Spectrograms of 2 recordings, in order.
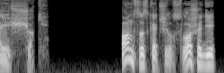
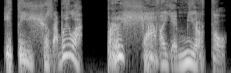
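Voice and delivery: sly hissing poltergeist; 7 semitones higher than usual. Acted. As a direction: hiss the insult in her ear. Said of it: "прошипел ей в ухо Пивз".

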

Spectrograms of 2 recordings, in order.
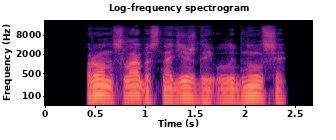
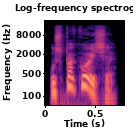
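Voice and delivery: shout; 7 semitones higher, 3 dB louder than usual. Acted. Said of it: "крикнул Гарри".

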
